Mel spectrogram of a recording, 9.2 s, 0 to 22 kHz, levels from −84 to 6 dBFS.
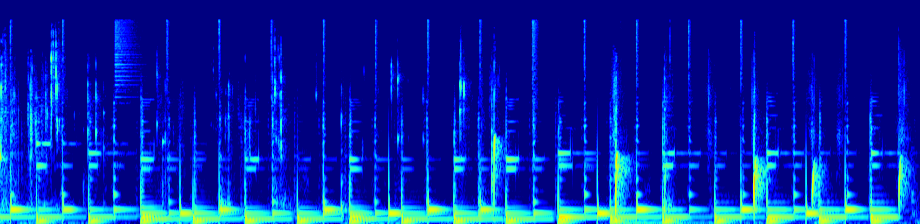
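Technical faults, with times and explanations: No technical faults can be heard in this audio. Nothing in the sound calls for a time or an explanation.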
